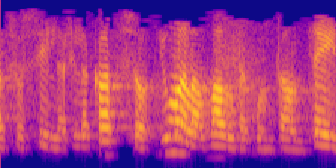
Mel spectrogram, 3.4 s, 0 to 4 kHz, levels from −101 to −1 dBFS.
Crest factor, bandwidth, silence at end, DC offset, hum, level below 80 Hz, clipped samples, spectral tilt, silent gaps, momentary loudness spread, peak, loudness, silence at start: 18 dB; 3.6 kHz; 0 s; under 0.1%; none; under -90 dBFS; under 0.1%; -5 dB/octave; none; 19 LU; -2 dBFS; -19 LUFS; 0 s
